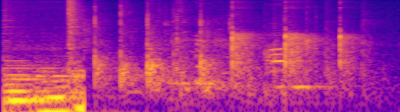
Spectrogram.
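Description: A jazz group with piano, bass and drums plays a loud final chord that stops abruptly just under a second in. Scattered sharp strikes follow, several of them leaving cymbal ringing, and die away toward the end.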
